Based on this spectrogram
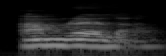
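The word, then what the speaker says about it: umbrella: আমব্রেলা উচ্চারণ কিসের মতো? ইউ এর মতো না, আ এর মতো হচ্ছে। যেহেতু ইউ এর মতো উচ্চারণ হচ্ছে না, তো সেক্ষেত্রে এখানে হবে অ্যান আমব্রেলা।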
